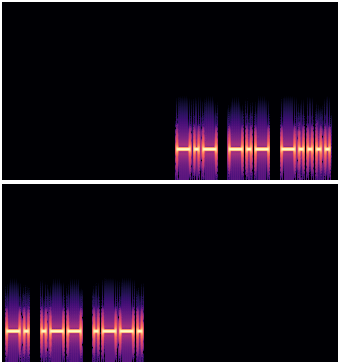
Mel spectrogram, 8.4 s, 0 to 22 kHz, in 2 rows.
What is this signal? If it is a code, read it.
Morse code, heard as a keyed tone, about 22 wpm, 700 Hz. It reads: KK6NWP
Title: USA Call Signs - 6 Characters - Repeated 2x - 22wpm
